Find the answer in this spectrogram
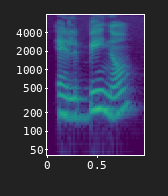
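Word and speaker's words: vino: Elbino wino. Na początku słowa litera V, czyli U w kasjanu jest wymawiane jak B.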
